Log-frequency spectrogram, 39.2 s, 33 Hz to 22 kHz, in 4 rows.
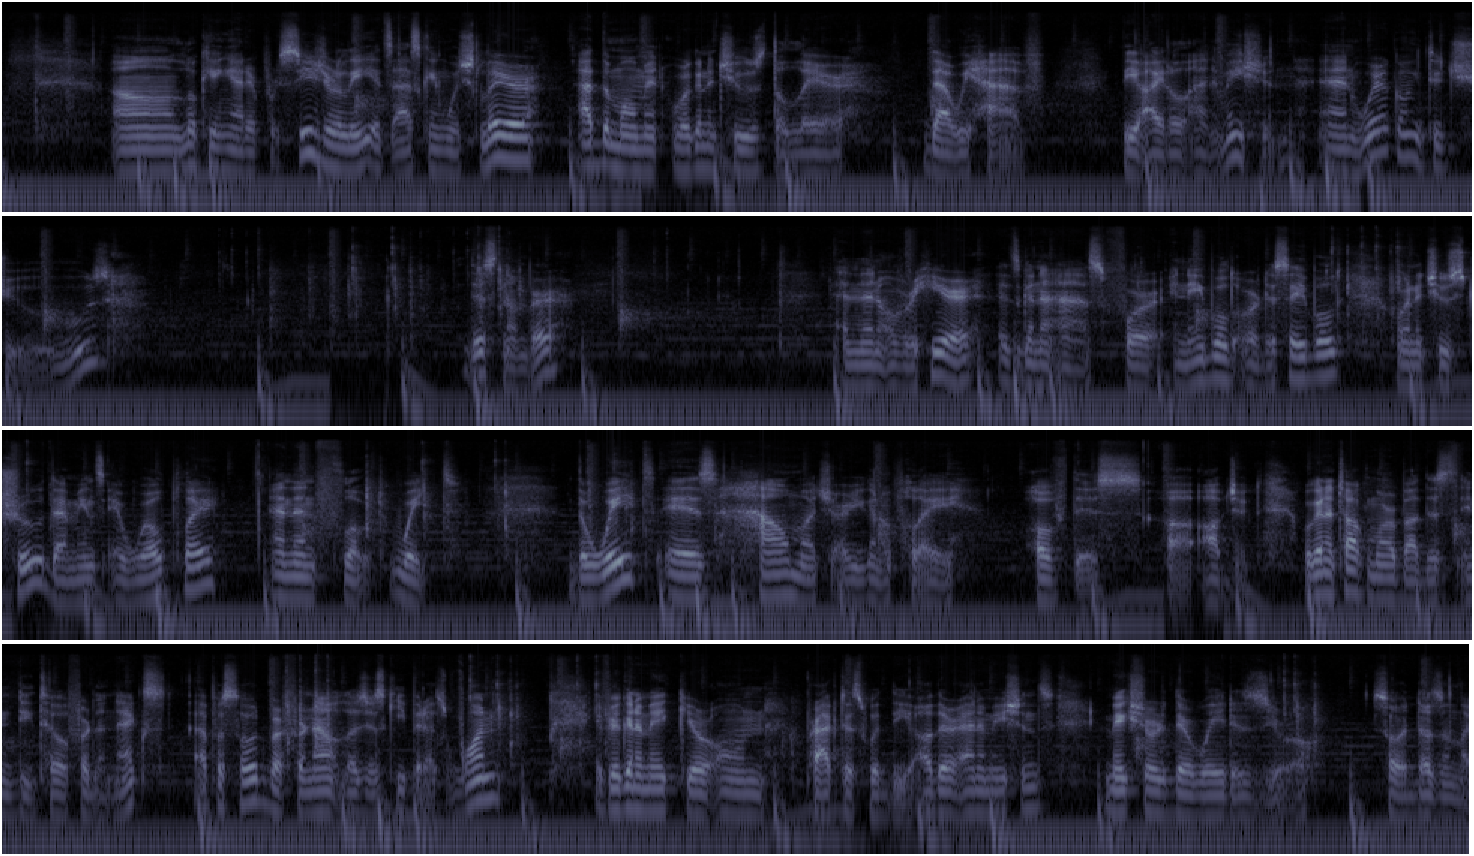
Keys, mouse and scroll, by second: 11.2 click, 11.4 click, 12.3 ctrl+c, 12.7 click, 13.0 ctrl+v, 14.1 click, 18.3-19.5 typing, 21.9 1, 22.8 ;, 23.6 ctrl+s, 31.2 Return, 31.4 Return, 32.6 alt+Tab, 33.3 alt+Tab, 37.9 alt+Tab.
